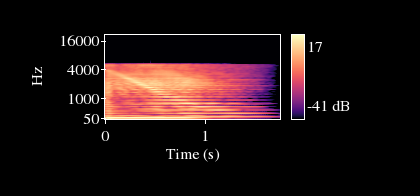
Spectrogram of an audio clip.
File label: beam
